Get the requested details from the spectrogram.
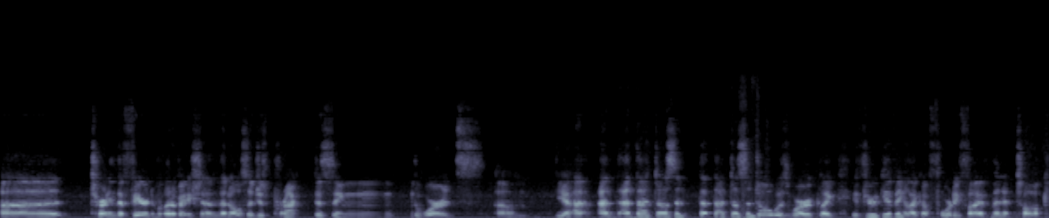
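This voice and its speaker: This man has an Irish accent. He speaks at a moderate pace. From Ireland. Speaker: space scientist. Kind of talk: interview answer.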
